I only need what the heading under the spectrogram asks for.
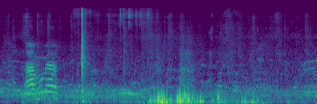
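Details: Pigeon coos, low and throaty, with a couple of pulsed rolling notes early on, then deeper cooing mid-clip, over background murmur and a voice.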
